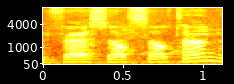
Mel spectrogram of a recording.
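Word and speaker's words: Faris Al-Sultan: Today, day 2 for us, we have 2005 Hawaii champion Ferris Al-Sultan.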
